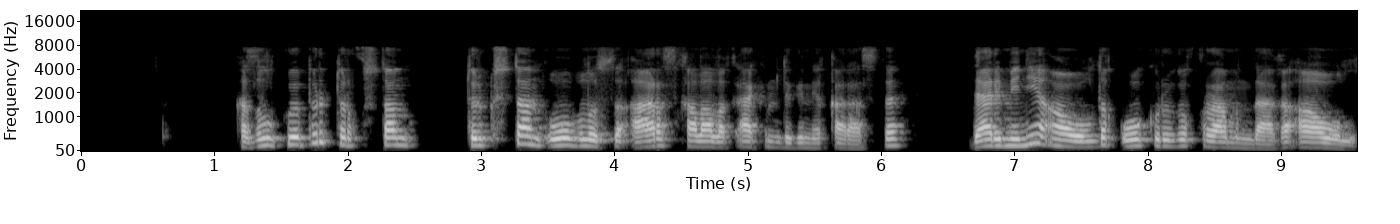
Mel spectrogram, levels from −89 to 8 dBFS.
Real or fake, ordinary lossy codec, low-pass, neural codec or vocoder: real; none; none; none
